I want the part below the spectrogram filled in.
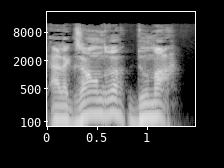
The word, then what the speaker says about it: Alexandre Dumas: But it was actually The Three Musketeers by Alexandre Dumas.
